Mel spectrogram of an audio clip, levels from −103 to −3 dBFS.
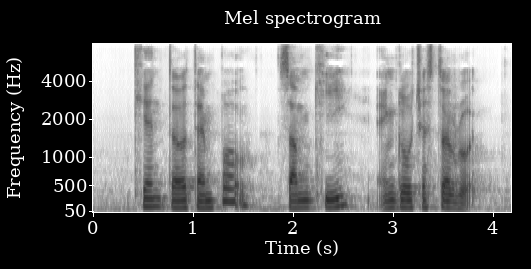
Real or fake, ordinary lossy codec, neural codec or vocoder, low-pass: fake; none; codec, 16 kHz, 4 kbps, X-Codec, WavLM features, trained on Multilingual LibriSpeech; none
